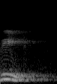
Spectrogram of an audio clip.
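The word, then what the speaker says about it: read: रीड। ठीक है? नेहा मुझसे पढ़वाती है। Neha makes me रीड। रीड की तीनों फॉर्म रीड ही होती है। लेकिन प्रोनाउंसिएशन अलग होता है। फर्स्ट फॉर्म में रीड कहते हैं।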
